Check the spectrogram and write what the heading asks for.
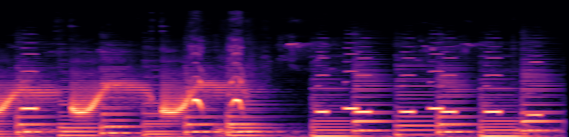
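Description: Bouncy keyboard background music for children, with a regular beat of short notes. In the first two seconds a swooping, boing-like sound effect slides up and down in pitch about four times over the music.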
